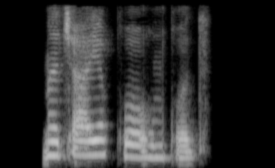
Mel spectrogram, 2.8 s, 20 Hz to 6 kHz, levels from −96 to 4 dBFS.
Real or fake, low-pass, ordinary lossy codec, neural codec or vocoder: fake; 5.4 kHz; MP3, 48 kbps; codec, 16 kHz in and 24 kHz out, 1 kbps, XY-Tokenizer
